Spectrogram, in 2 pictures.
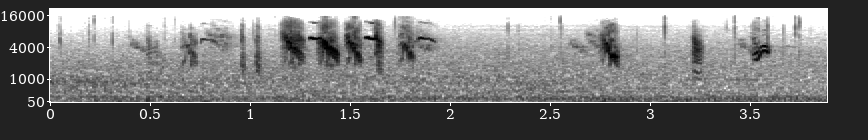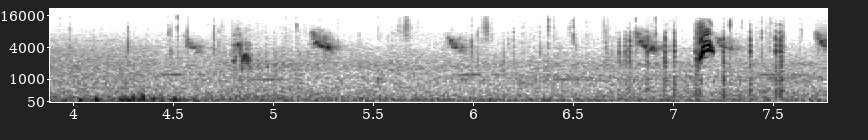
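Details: Eurasian tree sparrows, one the first fledgling of the year, gather for feeding at a Tenmangū shrine, 7 May 2024. A rapid burst of chirps, then scattered single chirps, and a brief low thump midway.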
